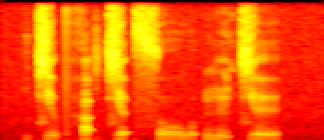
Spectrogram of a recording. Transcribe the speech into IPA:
t͡ɕḛ˦˨pʰä˦ʔ t͡ɕɛ˦ʔso˨ʊ̯wʊ˦ʔ ŋĩ˦˨t͡ɕḛ˦˨

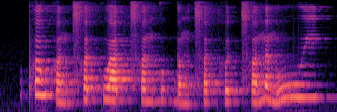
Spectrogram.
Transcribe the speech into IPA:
pʰɐ˥whɐ˨˩nt͡sʰɐ˧t̚kʷaː˧t̚ t͡sʰɐ˧nkʊ˧k̚jɐ˨˩ŋt͡sʰɐ˨t̚ hɵ˨˥t̚t͡sʰɐ˨˥nɐ˨n wuː˥j

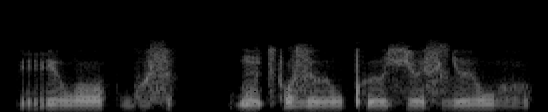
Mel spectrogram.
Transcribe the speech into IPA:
rʲɯːwo | ɡʷə̤s | ɠũt͡sʼozɯːw kʼɯːçɨːsʎɨː wo̤

